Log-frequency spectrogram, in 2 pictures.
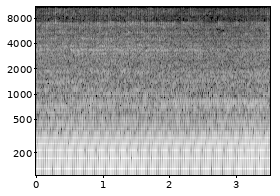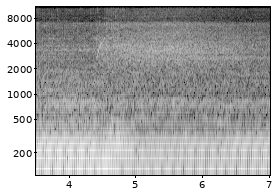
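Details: Honda generator after a no-start tune-up (carburetor cleaned, oil changed, fresh gas), first start with choke on: steady, even beat about three pulses a second, no hunting or surging; normal idle, runs perfect.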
